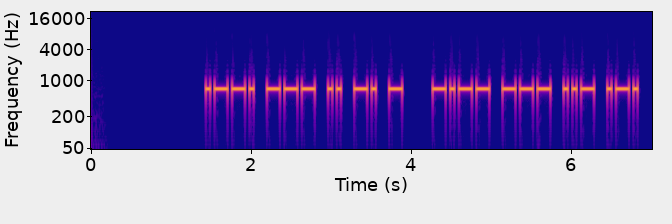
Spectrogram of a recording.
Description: Morse code, heard as a keyed tone, about 22 wpm, 700 Hz. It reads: POINT YOUR
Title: Sentences from Top 1600 Words 22wpm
